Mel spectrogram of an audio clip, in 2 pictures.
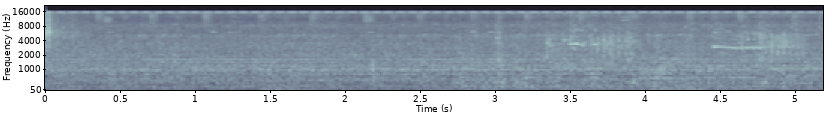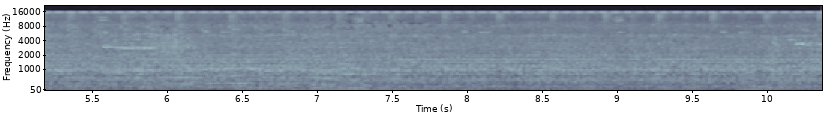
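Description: A loader's diesel engine rumbles steadily as it drives.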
